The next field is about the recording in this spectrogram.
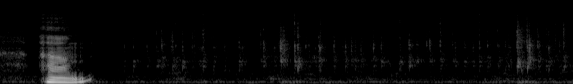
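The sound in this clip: Rapid keyboard typing as someone writes a note on a computer keyboard during a tabletop role-playing game. A short loud burst at the start gives way to a soft, continuous patter of many quick key clicks.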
